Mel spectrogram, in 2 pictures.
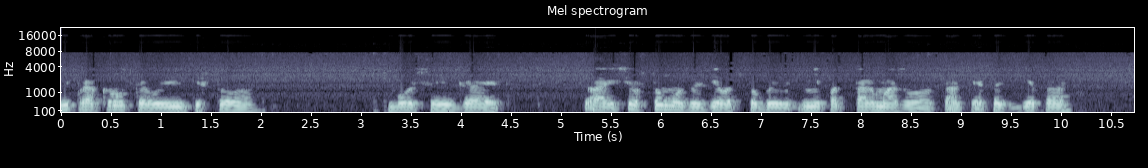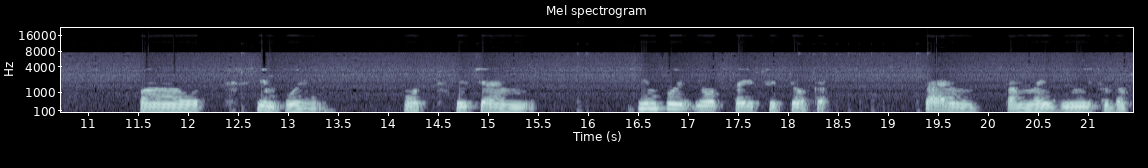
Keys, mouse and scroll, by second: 0.4 click, 2.1 i, 3.1 click, 8.6 click, 12.4 click, 15.8 click, 18.1 click, 18.8 click, 19.2 click.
